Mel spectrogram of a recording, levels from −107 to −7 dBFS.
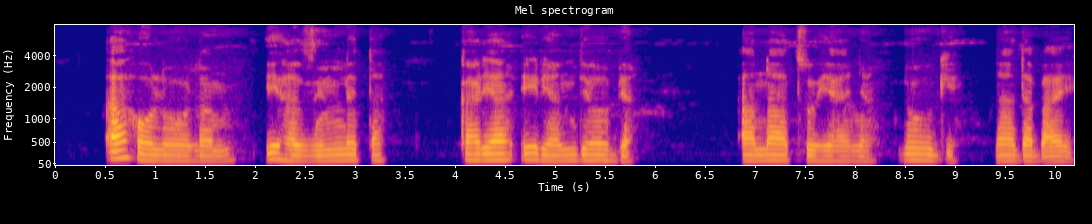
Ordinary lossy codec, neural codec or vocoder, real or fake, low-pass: none; none; real; none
